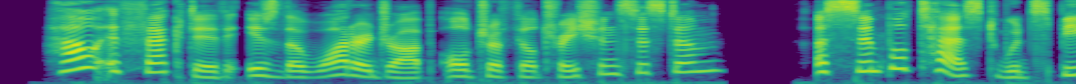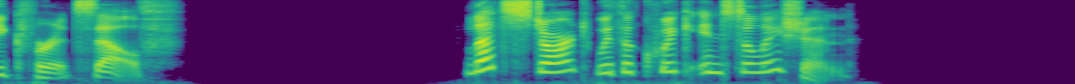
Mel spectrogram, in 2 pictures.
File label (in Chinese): 外籍女 产品讲解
